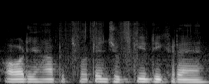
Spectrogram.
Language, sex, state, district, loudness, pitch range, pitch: Hindi, male, Bihar, Patna, -18 LUFS, 115-120 Hz, 120 Hz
